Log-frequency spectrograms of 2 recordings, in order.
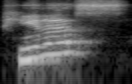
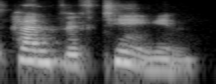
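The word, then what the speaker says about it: PEN15: he think that the title of the show is actually pronounced penis? Because I think it's Pen 15.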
